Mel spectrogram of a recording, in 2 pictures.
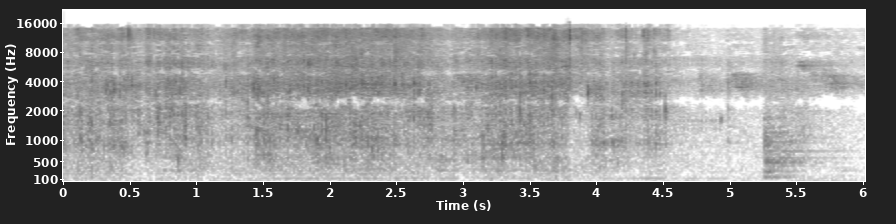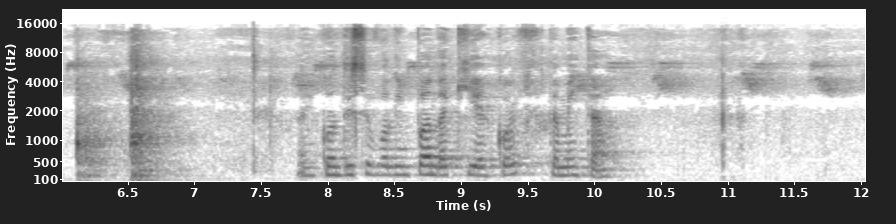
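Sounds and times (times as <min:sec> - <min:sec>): water running and splashing: 0:00.0 - 0:05.0
sharp knocks: 0:05.2 - 0:07.0.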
